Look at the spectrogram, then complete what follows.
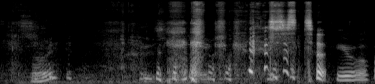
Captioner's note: laughs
